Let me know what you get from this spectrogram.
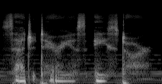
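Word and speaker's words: Sagittarius A*: A supermassive black hole known as Sagittarius A, pronounced Sagittarius A star.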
